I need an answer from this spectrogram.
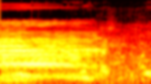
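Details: Cow with her calf at a cattle market, just sold: a loud, long harmonic moo held steady for about a second, then falling and fading, followed by a shorter, quieter lowing, with crowd noise behind.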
